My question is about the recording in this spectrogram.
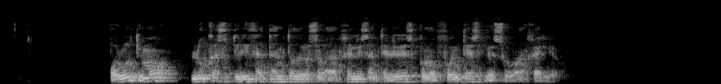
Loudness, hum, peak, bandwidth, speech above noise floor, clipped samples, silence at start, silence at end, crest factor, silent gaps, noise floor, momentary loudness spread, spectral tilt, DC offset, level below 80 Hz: -23 LUFS; none; -10 dBFS; 9.2 kHz; 55 dB; under 0.1%; 1.1 s; 1.65 s; 14 dB; none; -77 dBFS; 6 LU; -5 dB/octave; under 0.1%; -68 dBFS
